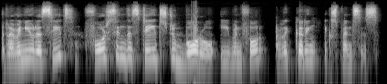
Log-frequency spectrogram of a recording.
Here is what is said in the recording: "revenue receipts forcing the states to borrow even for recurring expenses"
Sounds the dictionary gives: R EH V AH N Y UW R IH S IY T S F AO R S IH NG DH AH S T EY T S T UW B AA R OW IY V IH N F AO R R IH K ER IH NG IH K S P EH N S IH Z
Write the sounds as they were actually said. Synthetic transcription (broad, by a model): R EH V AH N Y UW R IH S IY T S F AO R S IH NG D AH S T EY T S T UW B AA R OW IY V IH N F AO R R IH K ER IH NG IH K S P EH N S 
